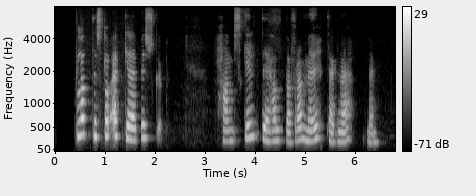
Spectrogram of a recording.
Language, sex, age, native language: Icelandic, other, 18-19, Icelandic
